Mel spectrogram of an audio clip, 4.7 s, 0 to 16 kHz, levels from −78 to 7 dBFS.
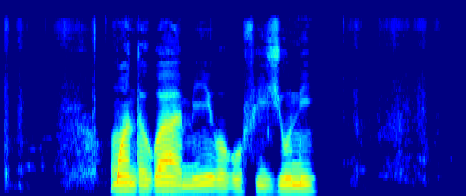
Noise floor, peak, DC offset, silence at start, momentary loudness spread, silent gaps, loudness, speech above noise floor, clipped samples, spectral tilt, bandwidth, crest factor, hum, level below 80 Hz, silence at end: -63 dBFS; -6 dBFS; under 0.1%; 0.9 s; 11 LU; none; -25 LUFS; 39 dB; under 0.1%; -6 dB/octave; 11.5 kHz; 22 dB; none; -78 dBFS; 1.5 s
